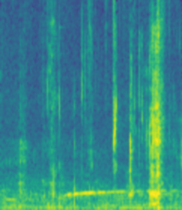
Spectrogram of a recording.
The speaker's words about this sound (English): Is cucumber a good crunch? Yeah.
